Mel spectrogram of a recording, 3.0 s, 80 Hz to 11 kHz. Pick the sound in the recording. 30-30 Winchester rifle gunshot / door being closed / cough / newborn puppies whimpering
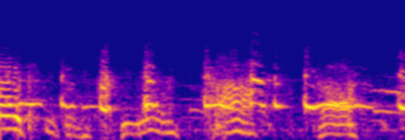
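newborn puppies whimpering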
